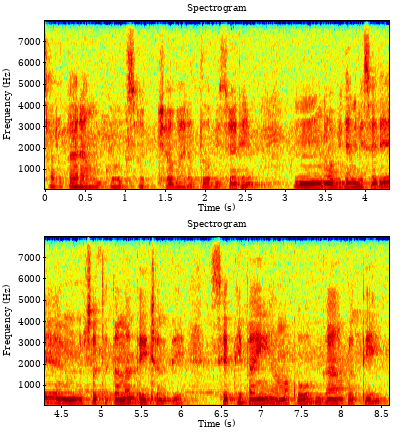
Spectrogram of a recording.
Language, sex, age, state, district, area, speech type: Odia, female, 30-45, Odisha, Mayurbhanj, rural, spontaneous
